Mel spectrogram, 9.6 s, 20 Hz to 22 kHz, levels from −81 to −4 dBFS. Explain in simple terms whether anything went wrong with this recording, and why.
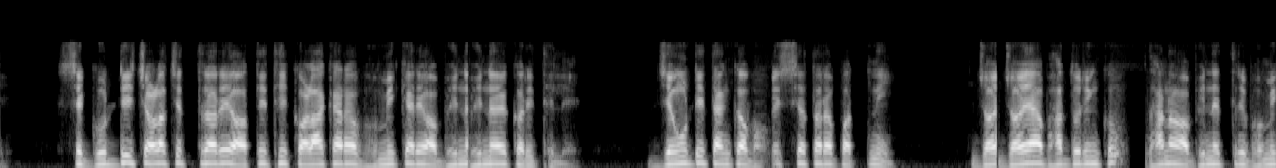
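Two things went wrong here. First, a CD skip: right after "ଚଳଚ୍ଚିତ୍ରରେ ଅତିଥି କଳାକାର ଭୂମିକାରେ" at 3.51 s, and again at 7.47 to 7.49 s, there's a tiny tick and near-silence of roughly 10 to 20 ms. The playback then lurches to a different spot, as if the laser hopped to another turn of the disc's track.

Second, VoIP packet loss concealed by the speech codec, at 5.67 to 5.87 s just after "ଯେଉଁଟି ତାଙ୍କ", and at 8.33 to 8.63 s. About 120 ms and then 260 ms of audio went missing. The decoder fills each gap by guessing from the last bit it heard, so the sound smears into a buzzy tone or noise that fades, and stays thin for a moment afterwards. The Speex codec carrying all this shows little or no damage of its own.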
